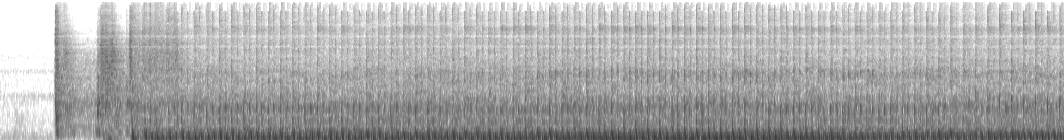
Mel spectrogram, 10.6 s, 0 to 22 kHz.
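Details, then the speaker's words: 1987 BMW R100 Monza cafe racer twin, cold first start at about 30 degrees in neutral, recorded near the exhaust tips: brief crank, catches on second try, settles into an even, steady low idle thump; normal cold start and idle. "Everything's cold. First start up. It is very cold in here. It's probably 30 degrees, so it may take a second to crank over."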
